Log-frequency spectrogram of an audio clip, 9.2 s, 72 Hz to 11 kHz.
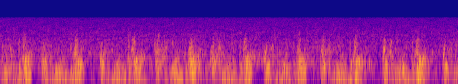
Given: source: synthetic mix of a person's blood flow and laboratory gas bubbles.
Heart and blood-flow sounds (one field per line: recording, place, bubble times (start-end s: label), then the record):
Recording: Doppler ultrasound of blood flow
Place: precordium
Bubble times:
3.07-3.30 s: bubbles
3.43-3.49 s: bubbles
From the record:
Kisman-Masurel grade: 222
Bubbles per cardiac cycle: several, 3 to 8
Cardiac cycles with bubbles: 10 to 50%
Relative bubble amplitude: moderate (0.250 to 0.450)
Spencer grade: 2 (many but less than half of the cardiac periods contain bubble signals, singularly or in groups)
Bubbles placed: only in the low amplitude regions of the cardiac cycle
